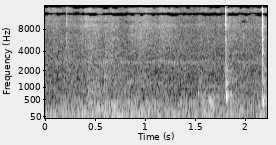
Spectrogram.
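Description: Steady low background hum, with a single sharp click near the end as an elevator call button is pressed.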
